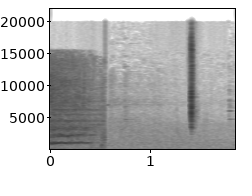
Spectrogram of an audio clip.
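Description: Car tires skid in a short loud screech that cuts off abruptly into quiet, with a small click shortly after.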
